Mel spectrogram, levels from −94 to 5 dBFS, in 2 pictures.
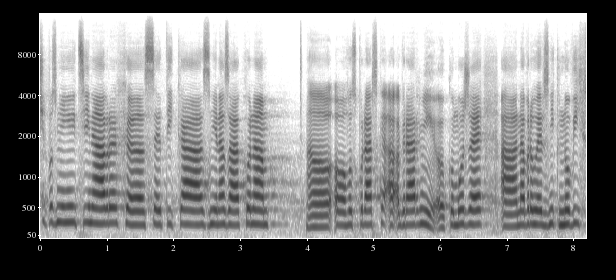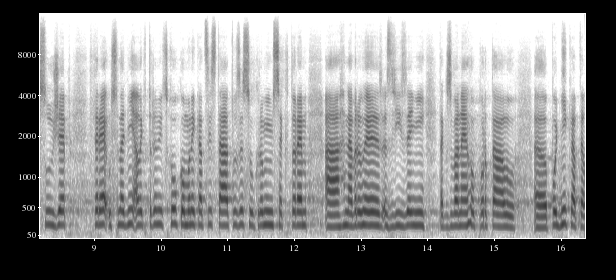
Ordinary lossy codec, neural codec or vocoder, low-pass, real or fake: Opus, 64 kbps; autoencoder, 48 kHz, 32 numbers a frame, DAC-VAE, trained on Japanese speech; 14.4 kHz; fake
